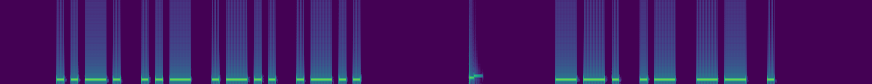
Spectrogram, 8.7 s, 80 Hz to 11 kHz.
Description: Morse code, heard as a keyed tone, about 17 wpm, 700 Hz. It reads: FULL GAME
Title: Sentences from Top 500 Words - New Word Drill - 17wpm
